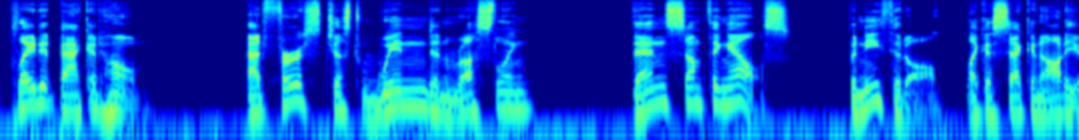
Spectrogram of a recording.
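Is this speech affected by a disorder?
No.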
